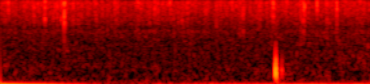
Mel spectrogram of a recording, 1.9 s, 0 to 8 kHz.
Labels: {"label": "biophony", "recorder": "SoundTrap 300"}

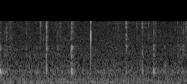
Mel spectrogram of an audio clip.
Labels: {"label": "ambient", "recorder": "HydroMoth"}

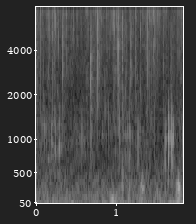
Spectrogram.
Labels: {"label": "biophony, damselfish", "recorder": "SoundTrap 500"}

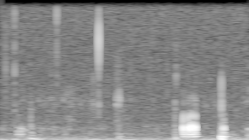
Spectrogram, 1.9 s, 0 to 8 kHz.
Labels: {"label": "biophony, knock croak", "recorder": "SoundTrap 300"}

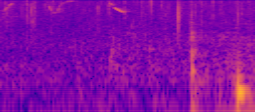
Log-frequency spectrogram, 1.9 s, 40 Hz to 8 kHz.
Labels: {"label": "biophony, dolphin", "recorder": "SoundTrap 500"}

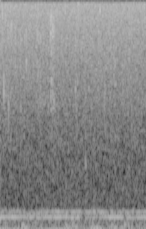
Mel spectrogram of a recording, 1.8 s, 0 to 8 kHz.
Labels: {"label": "anthrophony, boat engine", "recorder": "SoundTrap 300"}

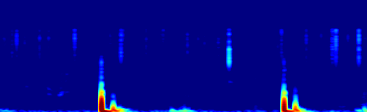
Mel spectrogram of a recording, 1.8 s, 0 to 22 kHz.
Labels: {"label": "biophony, double pulse", "recorder": "SoundTrap 300"}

